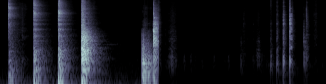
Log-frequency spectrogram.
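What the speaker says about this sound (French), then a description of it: "Et je me les rentre au marteau." Wooden dominos are tapped into a glued woodworking joint with a hammer: four sharp, evenly spaced knocks, then a quick double strike, and finally a few lighter taps, close and crisp with silence between.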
